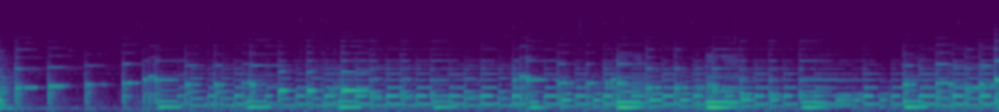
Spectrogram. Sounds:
music, piano, musical instrument

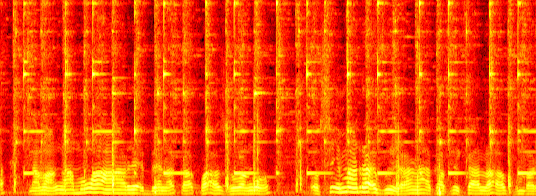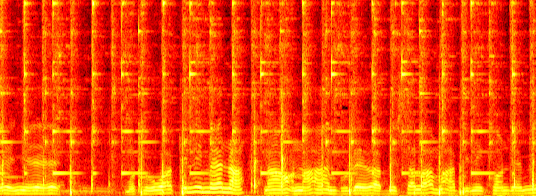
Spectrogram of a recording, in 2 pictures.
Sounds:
male singing, music

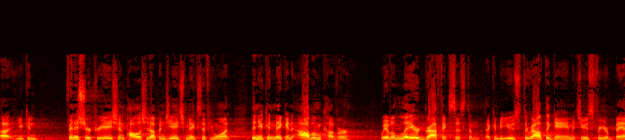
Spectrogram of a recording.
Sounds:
speech

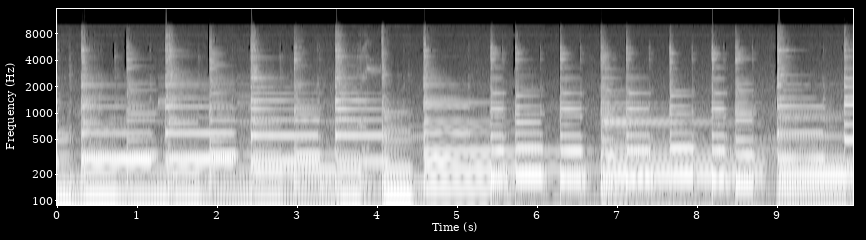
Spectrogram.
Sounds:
musical instrument, plucked string instrument, electric guitar, guitar, music

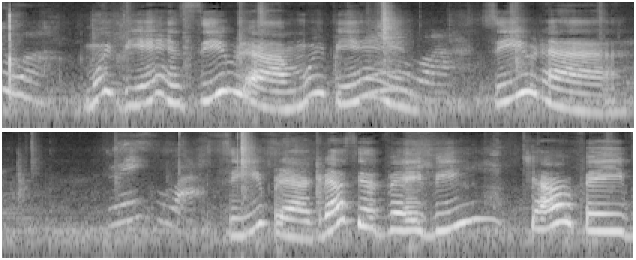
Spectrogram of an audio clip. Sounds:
child speech, inside a small room, speech

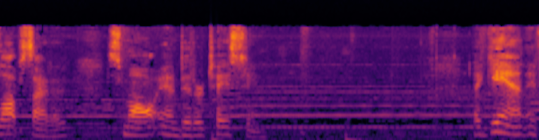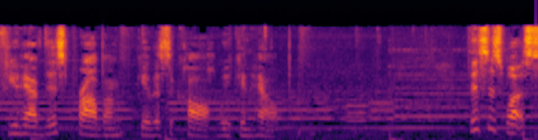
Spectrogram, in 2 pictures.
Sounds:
speech, music

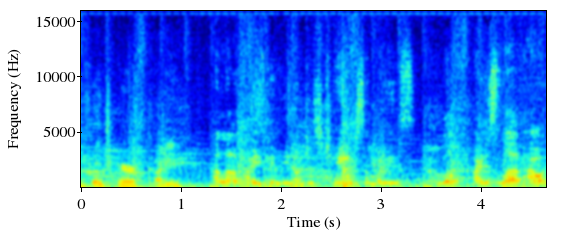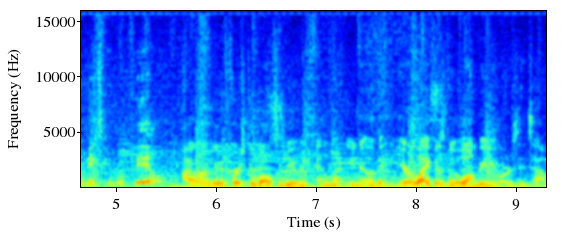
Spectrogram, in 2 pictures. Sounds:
speech, music

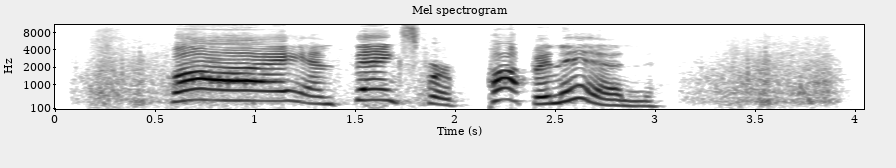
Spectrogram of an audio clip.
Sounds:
speech

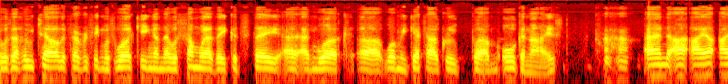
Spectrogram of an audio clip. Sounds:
conversation, telephone, speech

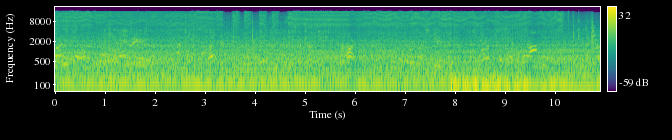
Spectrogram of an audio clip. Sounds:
lawn mower

